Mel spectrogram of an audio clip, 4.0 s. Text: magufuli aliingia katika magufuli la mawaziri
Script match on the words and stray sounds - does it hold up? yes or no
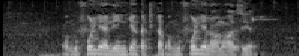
yes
